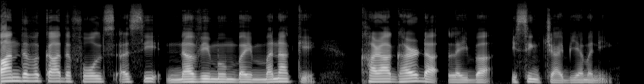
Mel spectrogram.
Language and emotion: Manipuri, neutral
